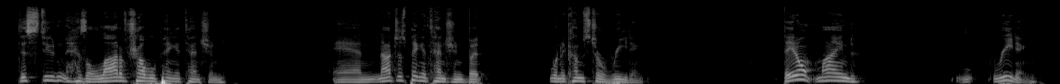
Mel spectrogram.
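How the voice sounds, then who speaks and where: Speaking at a moderate pace with lively intonation, a man with a fairly high voice leaves long, frequent pauses, recorded very cleanly against a silent background. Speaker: motivational speaker and podcast host. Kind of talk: podcast monologue. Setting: studio. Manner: energetic, amped up.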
